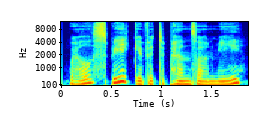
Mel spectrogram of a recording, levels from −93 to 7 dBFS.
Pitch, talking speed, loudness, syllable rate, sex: 175 Hz, 225 wpm, -17 LUFS, 4.7 syllables/s, female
